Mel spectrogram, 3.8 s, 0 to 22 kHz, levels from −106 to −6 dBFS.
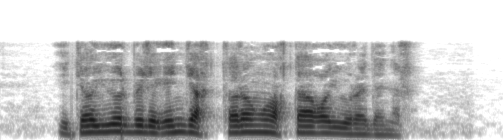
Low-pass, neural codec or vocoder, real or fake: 7.2 kHz; none; real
